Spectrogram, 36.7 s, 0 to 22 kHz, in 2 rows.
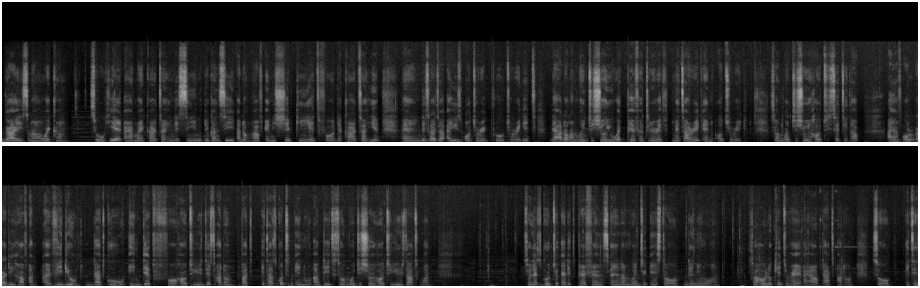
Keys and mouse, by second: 2.9-3.7 middle drag, 3.9 right click, 7.7 middle click, 8.6 right click, 24.6-27.3 middle drag, 27.9 middle click, 28.2 shift+middle drag, 29.6-30.1 drag.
